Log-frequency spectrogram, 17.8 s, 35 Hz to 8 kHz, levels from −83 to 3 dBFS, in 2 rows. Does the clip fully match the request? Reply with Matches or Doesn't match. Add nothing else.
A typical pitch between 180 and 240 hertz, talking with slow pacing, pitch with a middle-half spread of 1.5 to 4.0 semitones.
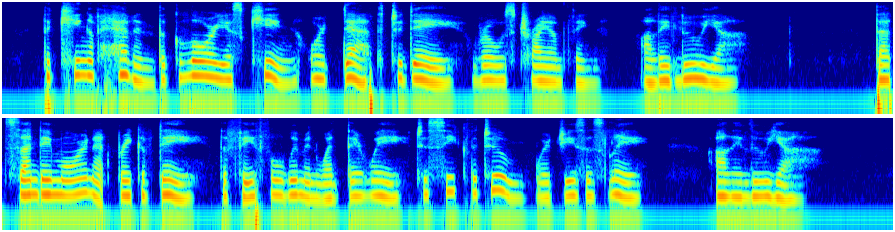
Matches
